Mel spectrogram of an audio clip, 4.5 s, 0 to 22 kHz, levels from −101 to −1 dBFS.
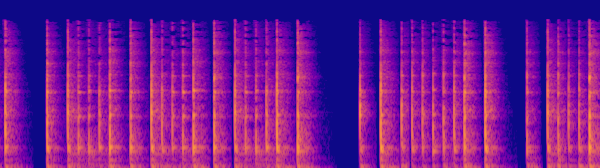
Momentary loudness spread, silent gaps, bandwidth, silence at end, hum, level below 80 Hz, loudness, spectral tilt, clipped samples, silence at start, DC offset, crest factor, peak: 6 LU; 0.25-0.33 s, 2.52-2.69 s, 3.90-3.94 s; 13.5 kHz; 0 s; none; -48 dBFS; -30 LUFS; -1 dB/octave; under 0.1%; 0.05 s; under 0.1%; 28 dB; -4 dBFS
